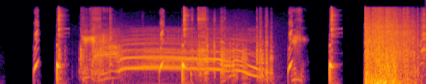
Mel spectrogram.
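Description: Cartoon sound effects: two short rising plop-like blips, then a cartoon character's long, held vocal cry that drops in pitch at the end. Two more quick blips follow, and a loud crash comes near the end.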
